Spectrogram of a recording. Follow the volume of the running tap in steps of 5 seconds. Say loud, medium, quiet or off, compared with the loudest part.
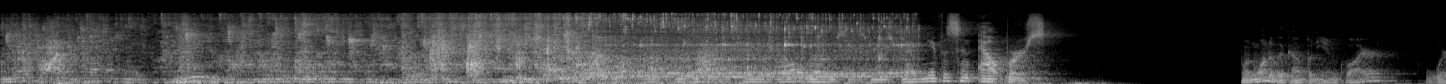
loud, loud, off.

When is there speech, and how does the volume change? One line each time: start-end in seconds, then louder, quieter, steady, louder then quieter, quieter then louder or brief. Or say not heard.
0.0-10.4 louder
12.4-14.4 brief.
